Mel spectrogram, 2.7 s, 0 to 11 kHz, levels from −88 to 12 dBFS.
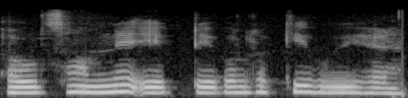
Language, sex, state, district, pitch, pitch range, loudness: Hindi, female, Uttar Pradesh, Saharanpur, 190 Hz, 185-205 Hz, -14 LUFS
